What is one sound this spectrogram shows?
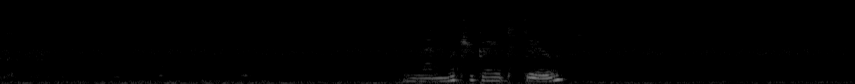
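Fabric rustles softly under a woman's hands.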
